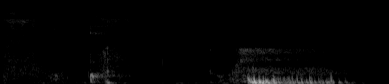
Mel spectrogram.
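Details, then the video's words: French bulldog indoors, wanting to get under the blanket: a short low grunt near the first second, then a longer throaty, rumbling grunt-snort lasting about a second, with quiet room tone between. "Cute French bulldog wants under the blanket"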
